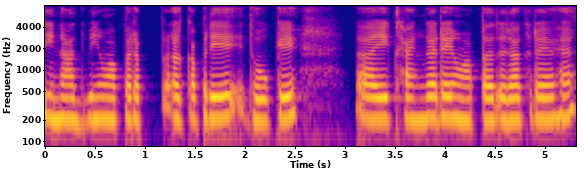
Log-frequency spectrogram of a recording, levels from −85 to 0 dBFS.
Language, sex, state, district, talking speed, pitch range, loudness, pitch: Hindi, female, Punjab, Pathankot, 170 wpm, 205-215 Hz, -14 LUFS, 210 Hz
